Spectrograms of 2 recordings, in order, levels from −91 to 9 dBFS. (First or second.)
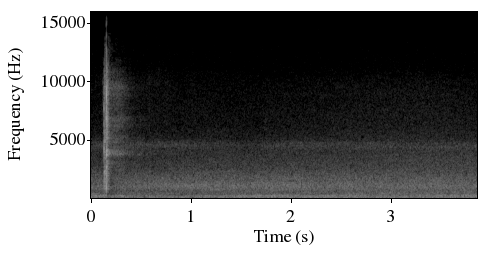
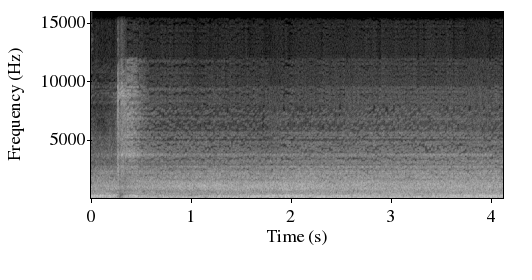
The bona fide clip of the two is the first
